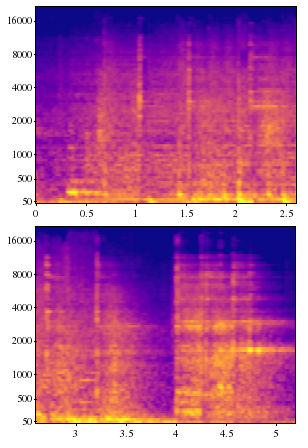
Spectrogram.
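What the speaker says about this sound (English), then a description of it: "Got me a claw hammer." A claw hammer strikes a stuck part on a small off-road wrecker, giving repeated sharp metallic knocks amid ongoing clanking and a loud cluster of hits near the end.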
